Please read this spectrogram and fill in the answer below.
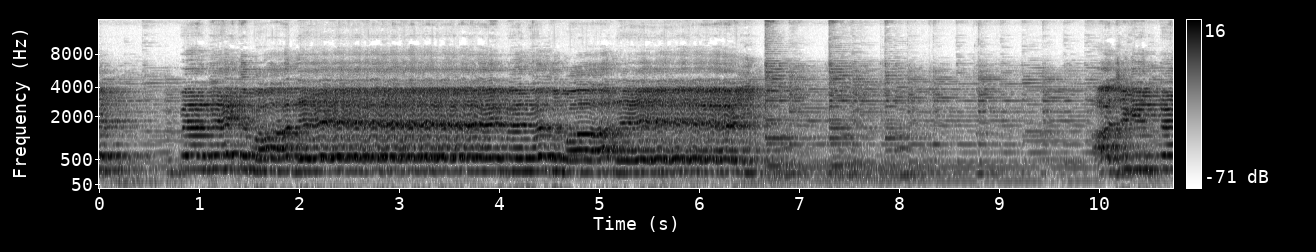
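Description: A man singing a Turkish folk song with a wavering, ornamented voice over a bağlama (long-necked Turkish lute) being strummed. About six and a half seconds in the singing stops and the bağlama plays on alone, more quietly.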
